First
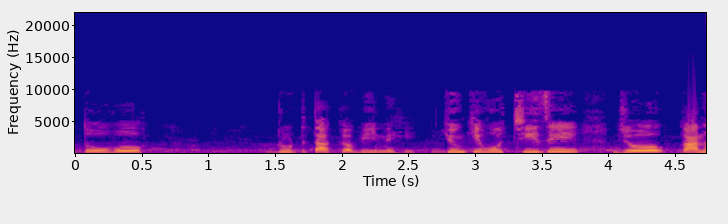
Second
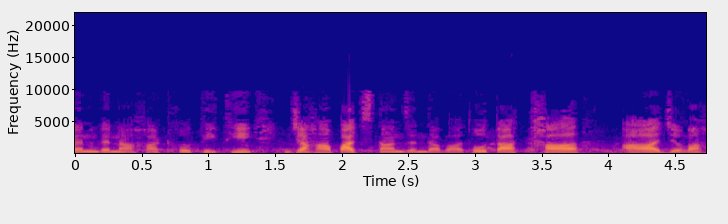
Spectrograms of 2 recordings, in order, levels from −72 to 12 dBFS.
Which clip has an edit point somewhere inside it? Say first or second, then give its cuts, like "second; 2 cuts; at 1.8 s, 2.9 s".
second; 1 cut; at 2.9 s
